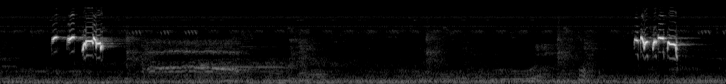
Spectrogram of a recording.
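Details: Sooty-headed bulbul (kutilang) calling companions: a quick bubbly phrase of about four chirped notes, then a quiet gap with a faint thin whistle and low background hum, and a second matching phrase near the end.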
